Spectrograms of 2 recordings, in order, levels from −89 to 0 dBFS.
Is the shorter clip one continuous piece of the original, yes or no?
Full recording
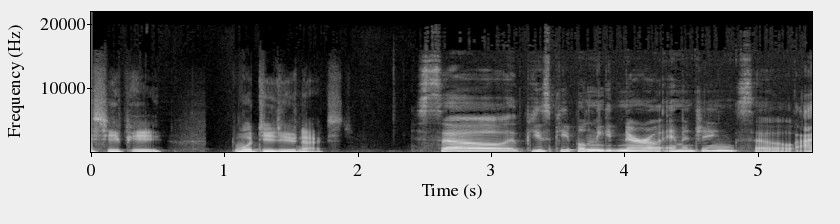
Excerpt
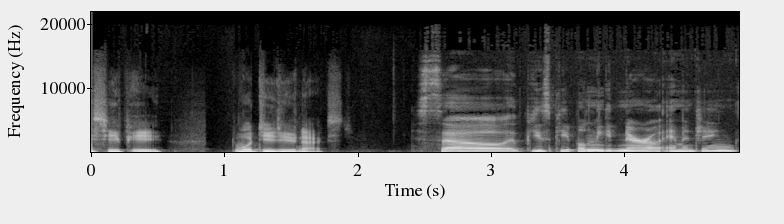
yes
